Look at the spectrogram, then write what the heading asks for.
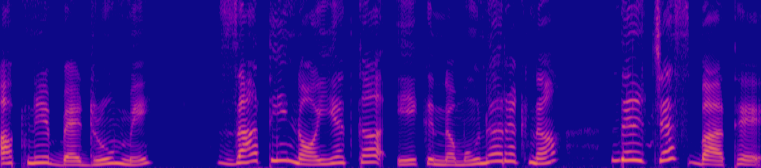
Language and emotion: Urdu, happy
